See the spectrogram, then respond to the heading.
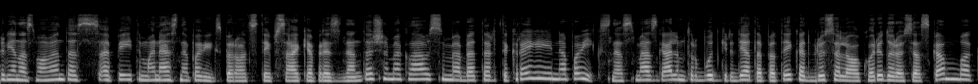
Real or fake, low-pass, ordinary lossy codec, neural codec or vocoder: real; 10.8 kHz; MP3, 96 kbps; none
